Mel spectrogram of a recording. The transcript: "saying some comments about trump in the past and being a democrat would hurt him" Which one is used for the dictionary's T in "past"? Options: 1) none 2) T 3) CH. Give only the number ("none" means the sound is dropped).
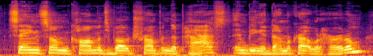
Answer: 2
